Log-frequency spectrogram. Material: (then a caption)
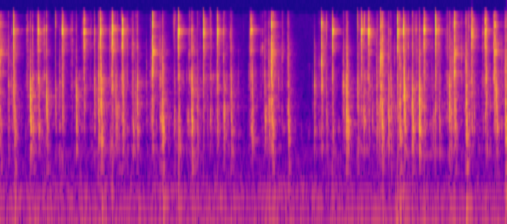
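Plastic. Long nails and fingertips type quickly on a backlit pink mechanical keyboard with round plastic keycaps and a hollow plastic case. They make a stream of sharp, bright, clicky taps with little low end, each dying away almost at once. There is a brief pause just before the middle.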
